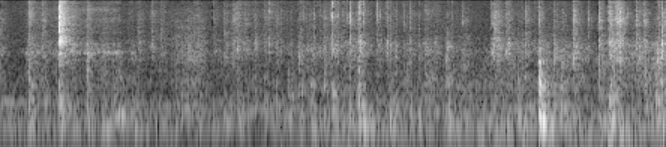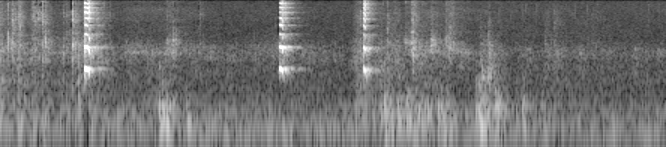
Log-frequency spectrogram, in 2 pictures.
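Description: Squeaky dog toy squeaking in a few short, sharp squeaks spaced seconds apart, with faint tapping and scuffling of a small dog playing on a hardwood floor between them.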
